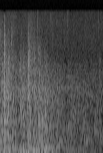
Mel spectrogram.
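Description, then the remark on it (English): A deep, loud rumble of thunder rolls through a storm on a stormy night in Texas, heavy in the low end and slowly easing off toward the end. No voices are heard. “So on a stormy Texas night, Betty waited for her husband to fall asleep.”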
